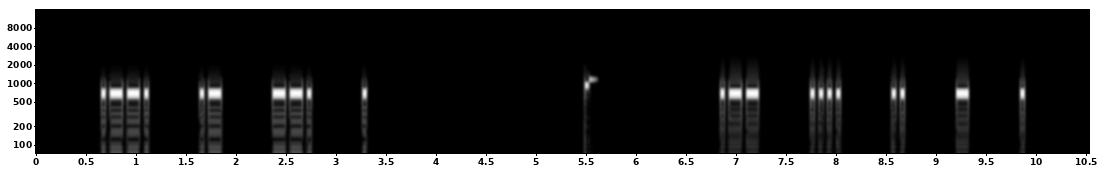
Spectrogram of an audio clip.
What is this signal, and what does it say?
Morse code, heard as a keyed tone, about 28 wpm, spaced as for 13 wpm, 690 Hz. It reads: PAGE WHITE
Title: 4x Character Spacing - Top 300 Words - 28wpm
